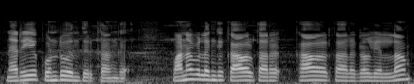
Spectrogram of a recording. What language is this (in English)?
Tamil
